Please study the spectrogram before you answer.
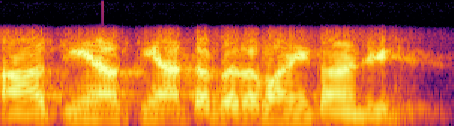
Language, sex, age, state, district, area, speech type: Sindhi, male, 45-60, Maharashtra, Mumbai Suburban, urban, conversation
